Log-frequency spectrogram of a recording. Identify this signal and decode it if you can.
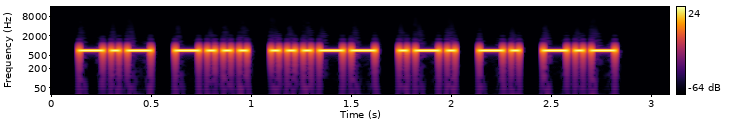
Morse code, heard as a keyed tone, about 30 wpm, 700 Hz. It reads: KB3RNK
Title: USA Callsign DE Callsign 30wpm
